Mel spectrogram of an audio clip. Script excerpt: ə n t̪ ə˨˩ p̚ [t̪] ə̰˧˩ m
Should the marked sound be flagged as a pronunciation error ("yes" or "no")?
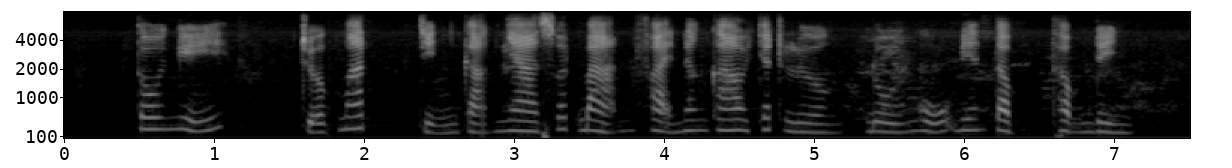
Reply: yes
